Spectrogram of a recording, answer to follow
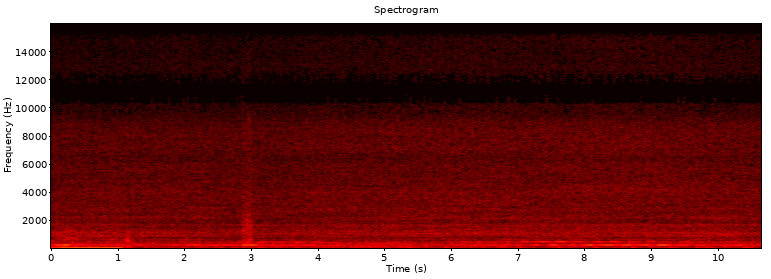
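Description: A small electric motor running steadily: a whirring hum over an even airy hiss. A low rumble stops about a second in, and there is a single click about three seconds in.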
